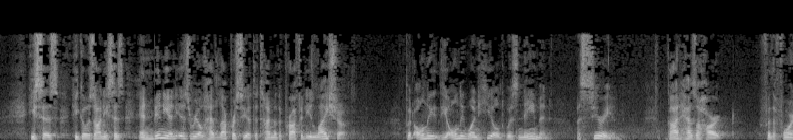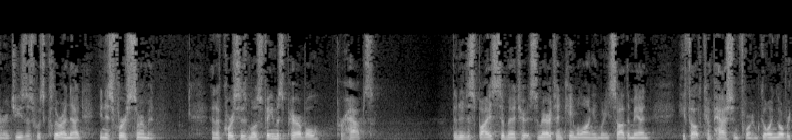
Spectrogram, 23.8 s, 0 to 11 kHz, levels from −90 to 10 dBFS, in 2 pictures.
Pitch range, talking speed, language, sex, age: 115-140 Hz, 185 wpm, English, male, 50-69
